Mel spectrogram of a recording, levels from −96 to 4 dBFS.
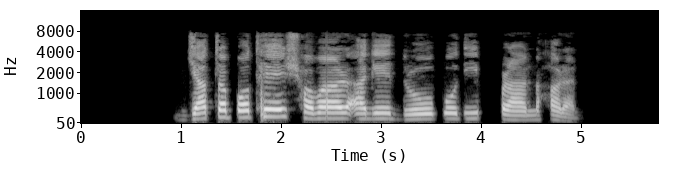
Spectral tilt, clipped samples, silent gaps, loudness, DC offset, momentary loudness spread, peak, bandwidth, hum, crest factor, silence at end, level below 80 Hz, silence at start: -4 dB/octave; under 0.1%; 3.57-3.61 s, 4.01-4.19 s; -15 LUFS; under 0.1%; 10 LU; -2 dBFS; 7.8 kHz; none; 14 dB; 0.85 s; -64 dBFS; 1.1 s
